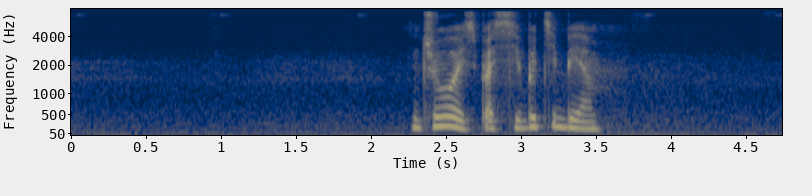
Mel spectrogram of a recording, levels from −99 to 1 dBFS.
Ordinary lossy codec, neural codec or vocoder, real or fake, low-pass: MP3, 48 kbps; none; real; 7.2 kHz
